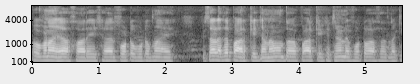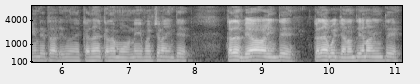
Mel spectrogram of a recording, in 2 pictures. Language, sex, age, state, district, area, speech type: Dogri, male, 18-30, Jammu and Kashmir, Samba, rural, spontaneous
